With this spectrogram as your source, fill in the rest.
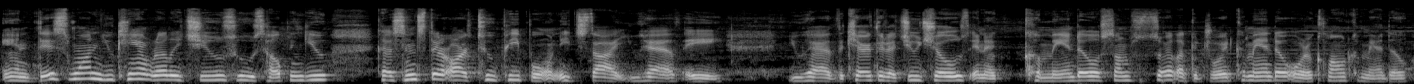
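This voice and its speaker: A woman's voice: on the low side, a little slow, slight background noise. A woman giving a casual, rambling gameplay voiceover, with many fillers and restarts, recorded in an echoey room. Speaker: gaming video creator. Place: echoey room, different from usual.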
